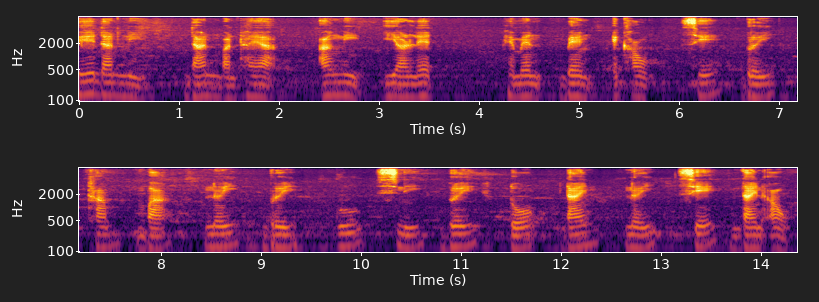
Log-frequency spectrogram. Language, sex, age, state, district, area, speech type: Bodo, male, 18-30, Assam, Chirang, rural, read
